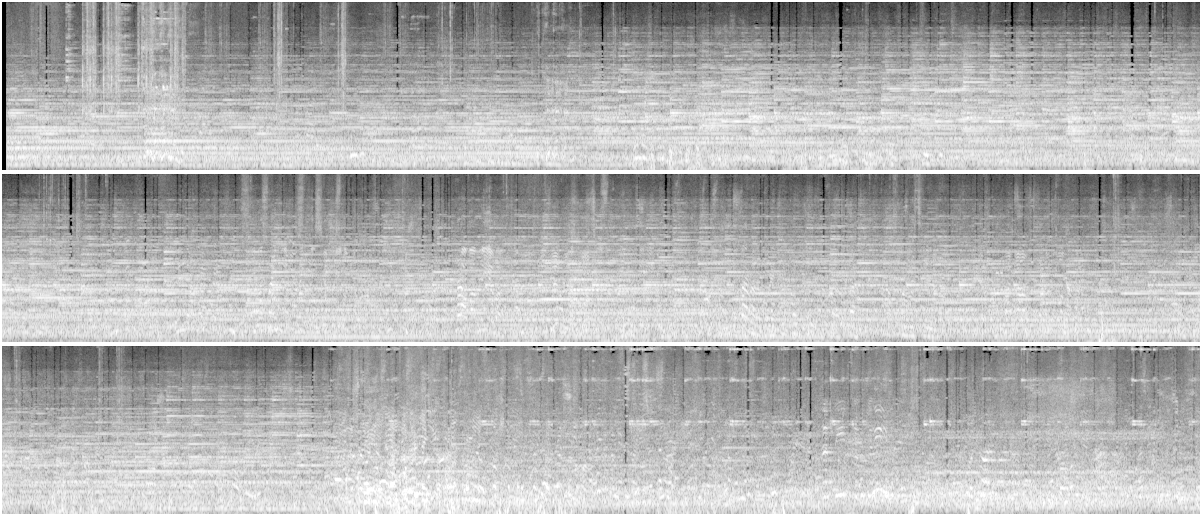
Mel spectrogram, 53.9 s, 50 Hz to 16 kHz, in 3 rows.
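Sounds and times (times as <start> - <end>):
church bells pealing: 0.1 - 53.9
crowd voices: 0.1 - 53.9.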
